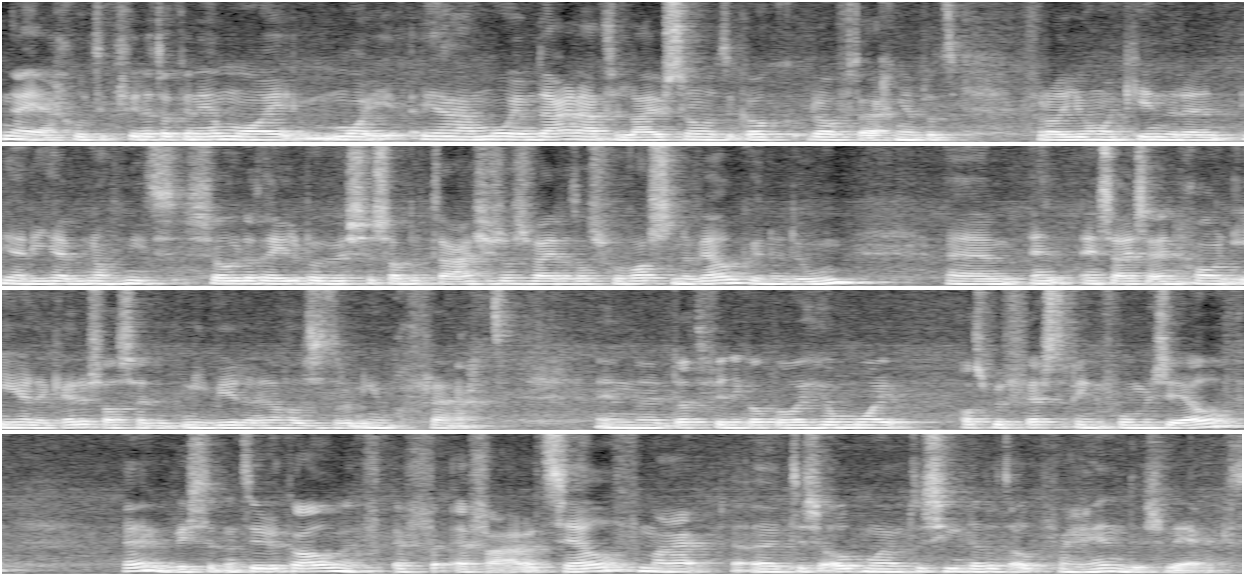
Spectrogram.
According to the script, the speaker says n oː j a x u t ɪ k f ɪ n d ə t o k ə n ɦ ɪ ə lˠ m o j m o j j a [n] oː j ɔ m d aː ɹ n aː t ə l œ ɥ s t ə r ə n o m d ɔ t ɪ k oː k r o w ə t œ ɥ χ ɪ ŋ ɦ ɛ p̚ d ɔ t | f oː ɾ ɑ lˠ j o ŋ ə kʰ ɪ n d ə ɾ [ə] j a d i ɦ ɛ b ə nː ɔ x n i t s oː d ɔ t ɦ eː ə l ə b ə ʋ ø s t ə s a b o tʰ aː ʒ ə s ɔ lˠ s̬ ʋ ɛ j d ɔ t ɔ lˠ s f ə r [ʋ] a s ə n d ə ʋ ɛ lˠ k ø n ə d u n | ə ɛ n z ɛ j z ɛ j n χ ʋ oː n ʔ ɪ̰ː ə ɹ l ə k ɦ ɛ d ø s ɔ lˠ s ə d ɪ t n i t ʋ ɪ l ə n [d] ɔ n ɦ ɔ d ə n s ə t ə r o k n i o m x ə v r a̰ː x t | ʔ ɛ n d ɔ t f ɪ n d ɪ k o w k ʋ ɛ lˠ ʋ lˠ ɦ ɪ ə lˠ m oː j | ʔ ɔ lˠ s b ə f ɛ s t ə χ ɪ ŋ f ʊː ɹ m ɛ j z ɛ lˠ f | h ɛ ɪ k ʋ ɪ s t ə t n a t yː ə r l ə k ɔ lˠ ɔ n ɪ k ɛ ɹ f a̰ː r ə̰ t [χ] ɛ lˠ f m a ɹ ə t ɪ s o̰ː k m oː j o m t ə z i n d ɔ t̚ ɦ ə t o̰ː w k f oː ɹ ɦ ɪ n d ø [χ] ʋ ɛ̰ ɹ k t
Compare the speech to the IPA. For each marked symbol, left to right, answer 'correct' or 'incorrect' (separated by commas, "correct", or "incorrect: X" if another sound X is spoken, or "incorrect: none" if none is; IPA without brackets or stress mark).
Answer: incorrect: m, correct, correct, correct, incorrect: s, incorrect: s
